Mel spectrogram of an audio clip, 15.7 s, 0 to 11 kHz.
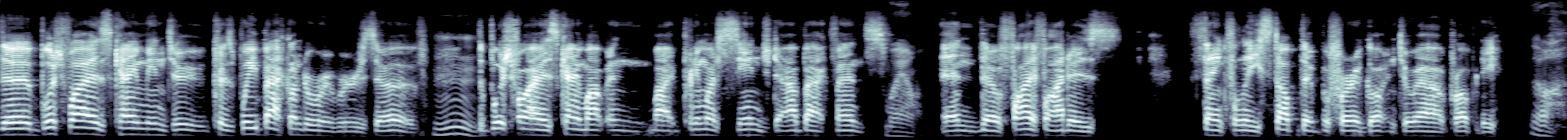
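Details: Ataxic dysarthria from Friedreich's ataxia, a neurodegenerative disorder, in a 31-year-old man diagnosed at 14; he reports slurred speech and struggling with words as part of the disorder.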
